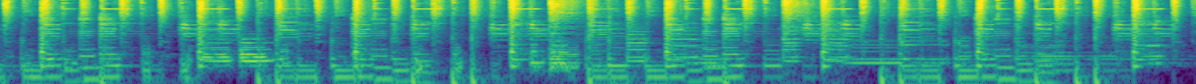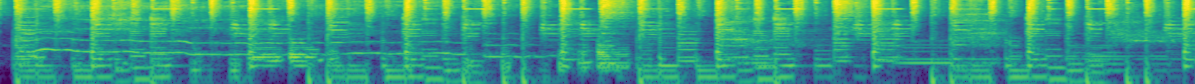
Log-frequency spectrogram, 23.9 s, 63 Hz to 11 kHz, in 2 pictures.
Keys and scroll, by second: 3.8 |, 6.5 x, 7.8 x, 17.9 x.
